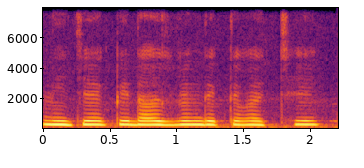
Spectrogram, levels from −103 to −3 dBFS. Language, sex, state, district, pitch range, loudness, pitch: Bengali, female, West Bengal, Cooch Behar, 235-245 Hz, -12 LUFS, 240 Hz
